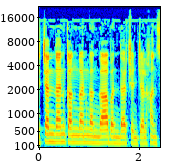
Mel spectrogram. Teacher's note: अनुस्वार का उच्चारण नाक की सहायता से किया जाता है। अनुस्वार का चिन्ह बिंदु है, इसका उच्चारण नौ के समान होता है, जैसे चंदन, कंगन, गंगा, बंदर, चंचल, हंस आदि इसके उदाहरण है।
